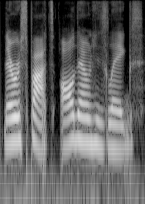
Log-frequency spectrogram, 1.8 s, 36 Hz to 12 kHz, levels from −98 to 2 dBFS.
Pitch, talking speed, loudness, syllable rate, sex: 195 Hz, 230 wpm, -19 LUFS, 5.5 syllables/s, female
